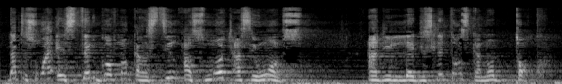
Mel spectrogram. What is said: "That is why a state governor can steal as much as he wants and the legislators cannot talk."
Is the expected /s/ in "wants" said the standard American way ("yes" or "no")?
yes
